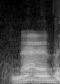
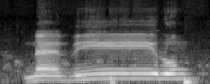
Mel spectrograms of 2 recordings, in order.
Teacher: Lepas itu qalqalah pun tak ada. Selepas itu takrir bagi huruf ra, dia bergetar.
